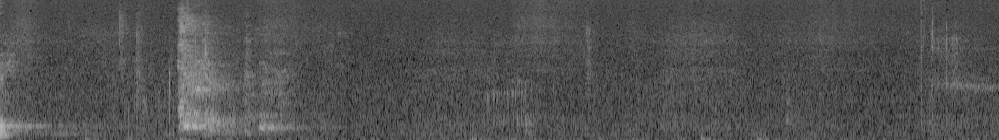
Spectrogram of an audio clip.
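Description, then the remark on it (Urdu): A short burst of coughing from an audience member rises from otherwise quiet surroundings, muffled, followed by low background murmur and a couple of faint clicks near the end. “کیوں ختم ہوگی کھانسی آپ کی شوقیہ کیوں کھانستے ہو جس کو کھانسی ہے پیچھے جا کے بیٹھو باقی عادتاً نہ کھانسو”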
